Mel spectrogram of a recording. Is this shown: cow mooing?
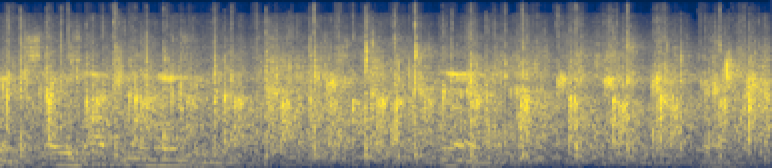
no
